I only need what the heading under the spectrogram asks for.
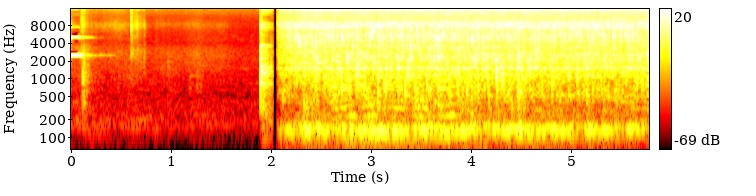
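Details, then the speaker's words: Polytron single-tub washing machine after cleaning the clogged water inlet valve: a click, then strong steady rushing water with a smooth low hum and no stutter; normal water fill. "udah sekarang aku seneng tapi kok suaranya halus Alhamdulillah semua sudah selesai"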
